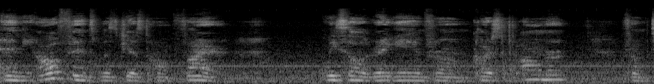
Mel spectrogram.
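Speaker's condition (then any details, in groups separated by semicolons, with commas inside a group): Cerebral palsy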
